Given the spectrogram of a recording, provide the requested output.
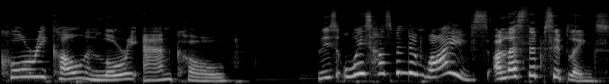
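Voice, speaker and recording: Over background music, a woman with an American accent speaks at a moderate pace in a high voice that swings very widely in pitch. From UK. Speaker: game streamer. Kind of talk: live gameplay commentary. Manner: casual, chatty.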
